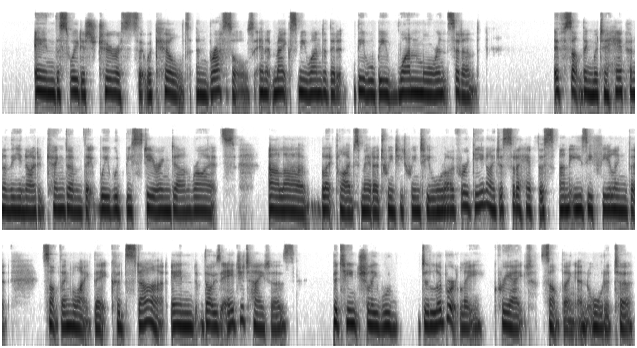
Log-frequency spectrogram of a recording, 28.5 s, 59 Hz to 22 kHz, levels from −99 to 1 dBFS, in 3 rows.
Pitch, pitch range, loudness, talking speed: 175 Hz, 165-185 Hz, -17 LUFS, 150 wpm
